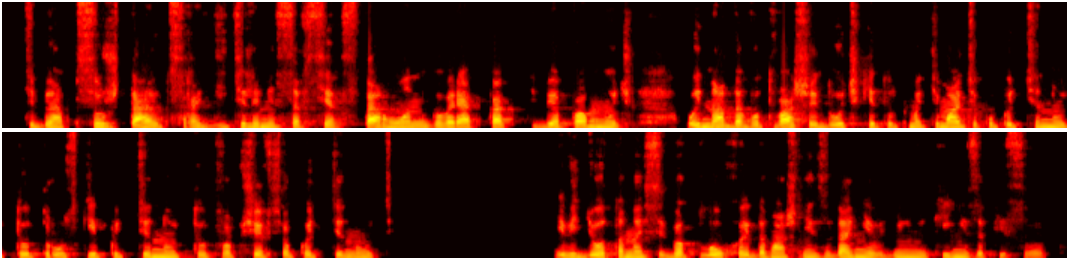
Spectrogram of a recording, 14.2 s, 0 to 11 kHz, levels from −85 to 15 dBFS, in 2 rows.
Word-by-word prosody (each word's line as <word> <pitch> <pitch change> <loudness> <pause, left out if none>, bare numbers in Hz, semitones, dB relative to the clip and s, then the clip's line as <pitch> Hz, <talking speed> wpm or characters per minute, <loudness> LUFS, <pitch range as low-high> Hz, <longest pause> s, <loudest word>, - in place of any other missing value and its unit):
Тебя 190 +1 +1
обсуждают 210 -2 +2
с - - -9
родителями 215 +3 -2
со 215 +2 -2
всех 215 -1 -3
сторон, 210 -2 +3
говорят, 195 +2 +4
как 210 0 +4
тебе 225 +1 0
помочь. 215 -1 +2 0.3
Ой, 185 - +3
надо 220 0 +5
вот 205 -1 -3
вашей 205 +2 +4
дочке 215 +4 -2
тут 215 -1 -9
математику 210 -1 +1
подтянуть, 195 0 -2
тут 210 0 -3
русский 210 +1 -3
подтянуть, 205 -1 -2
тут 200 0 -6
вообще 195 +2 -1
всё 205 -1 -5
подтянуть. 200 0 -5 1.1
И - - -1
ведет 205 +2 +1
она 210 -2 +2
себя 200 +1 -1
плохо 205 0 -1
и 180 - 0
домашние 190 +1 -1
задания 185 0 0
в 170 - -8
дневники 180 +1 -4
не 190 -1 -1
записывала. 150 -9 -10
205 Hz, 160 wpm, -22 LUFS, 190-215 Hz, 1.1 s, надо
